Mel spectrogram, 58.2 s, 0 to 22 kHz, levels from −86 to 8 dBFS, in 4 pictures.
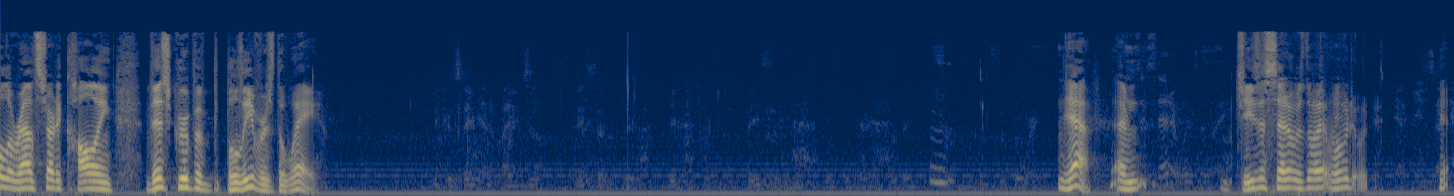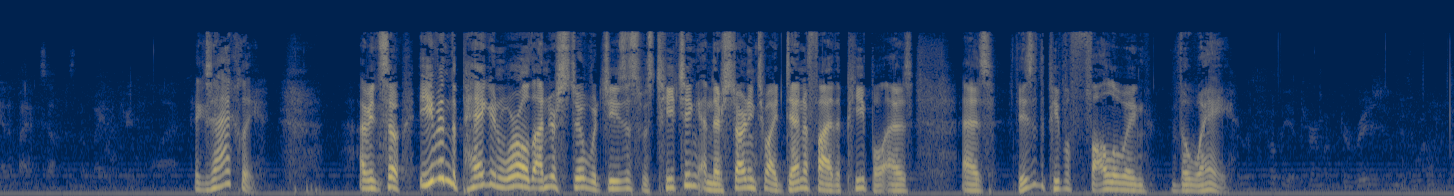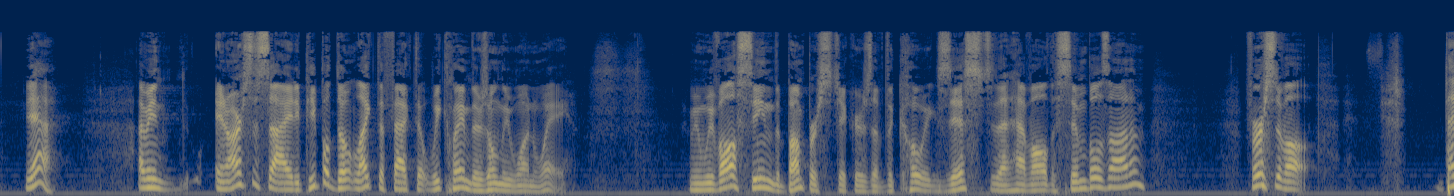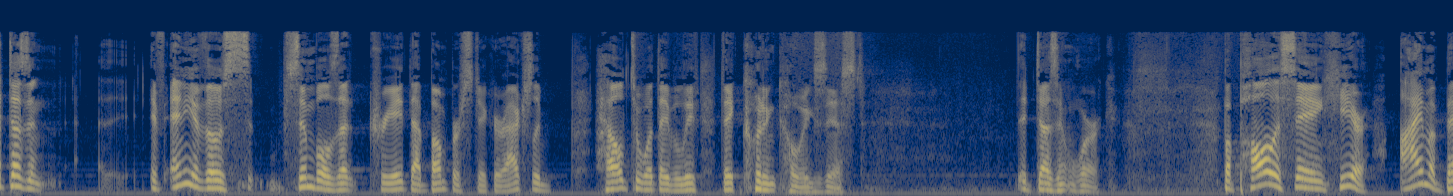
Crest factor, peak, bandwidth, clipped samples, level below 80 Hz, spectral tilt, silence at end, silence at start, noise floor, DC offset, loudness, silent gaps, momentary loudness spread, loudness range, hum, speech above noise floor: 22 dB; 0 dBFS; 11.5 kHz; under 0.1%; -50 dBFS; -4 dB/octave; 0 s; 0 s; -51 dBFS; under 0.1%; -20 LUFS; none; 14 LU; 9 LU; none; 31 dB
